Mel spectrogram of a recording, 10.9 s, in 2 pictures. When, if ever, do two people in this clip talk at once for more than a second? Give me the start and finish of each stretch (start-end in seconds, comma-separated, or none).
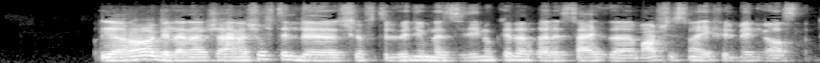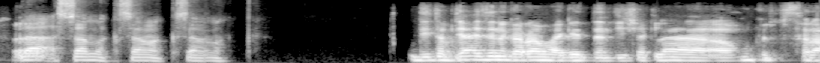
none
